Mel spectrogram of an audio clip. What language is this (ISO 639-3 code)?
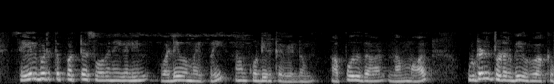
tam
